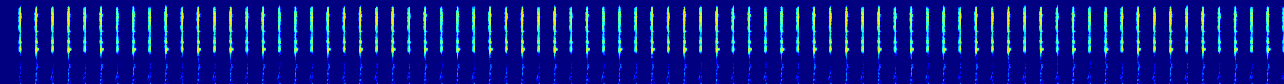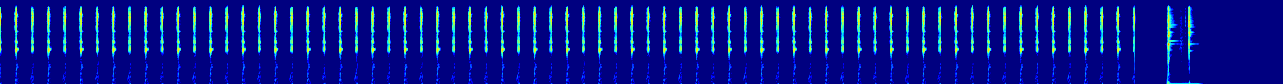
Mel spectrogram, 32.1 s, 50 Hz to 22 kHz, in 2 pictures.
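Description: Stopwatch ticking sound effect: an even run of high, sharp ticks, about three a second, counting down a 30-second rest period.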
